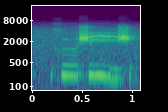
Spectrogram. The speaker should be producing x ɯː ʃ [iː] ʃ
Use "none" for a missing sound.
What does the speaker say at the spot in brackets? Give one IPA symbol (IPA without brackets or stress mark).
iː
